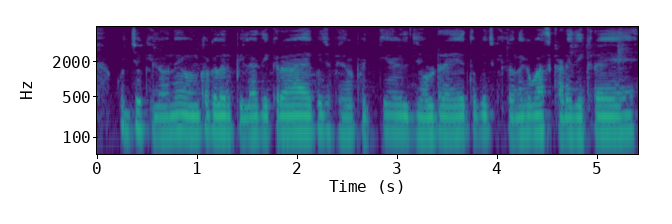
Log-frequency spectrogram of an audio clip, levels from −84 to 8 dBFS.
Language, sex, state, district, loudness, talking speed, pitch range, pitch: Hindi, male, Bihar, Muzaffarpur, -35 LUFS, 310 wpm, 115-120 Hz, 115 Hz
